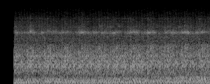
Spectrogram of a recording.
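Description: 2004 Ford F650 dump truck's engine idling steadily, with a thin, steady high-pitched whine over it.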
